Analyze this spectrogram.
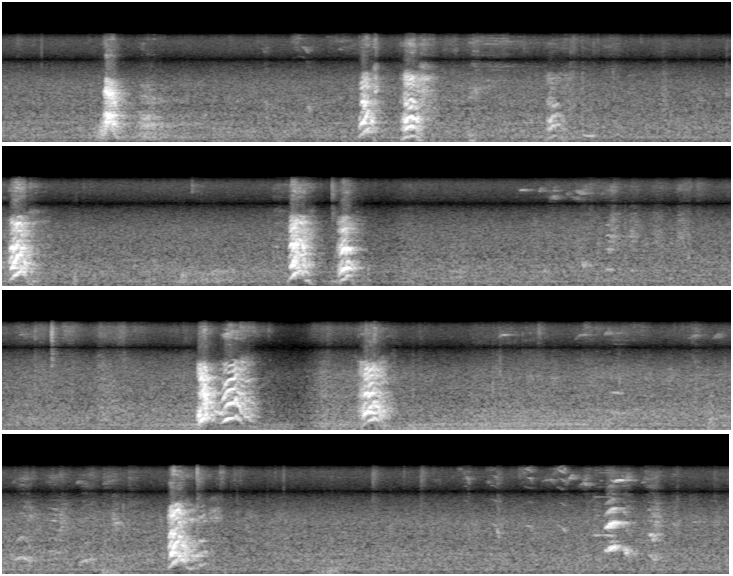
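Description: A large dog howls and grumbles in short, loud bursts close by.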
